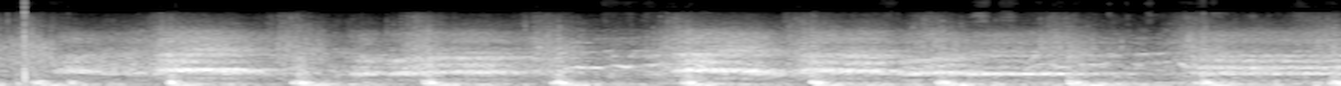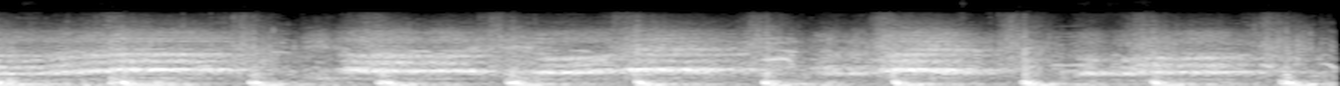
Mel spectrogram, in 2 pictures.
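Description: A large stadium crowd chants loudly in unison.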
